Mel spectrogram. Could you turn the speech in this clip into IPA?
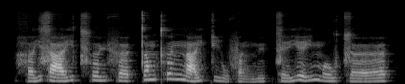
hɐ˨˥jsaː˨˥jt͡sʰɵ˧ɥ fœː˨t̚ t̪ɐ˥mkʰɵ˥nn̪aː˨˥j kiː˨˩wfɐ˨˩ŋmyː˨˥k̚ se˨˥je˨˥jmo˨˧wt͡sœː˨˧

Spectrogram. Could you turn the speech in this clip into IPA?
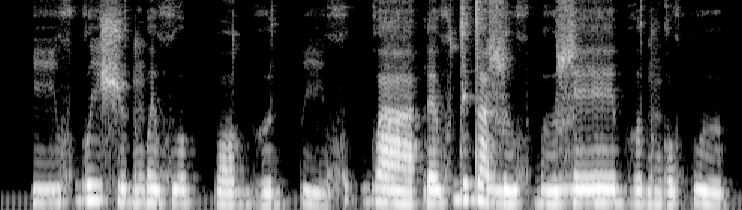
iːxʷɡʷiː ʃɯdŋʷeːxʷɤ pːɔd bʱɯdpːiːxʷ | ɡʷa | ɾɛxʷdeda ɮɯxʷ ɓɯ ɮeː bʱɤdŋɡɔxʷkʷɯ

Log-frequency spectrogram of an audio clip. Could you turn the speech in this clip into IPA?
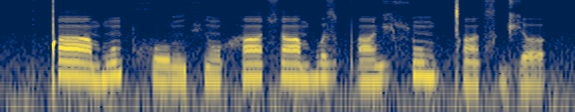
ǃãː˦˨bõ˦p xoː˨ŋçõ˨ hã˦ɬã˦bə˦zpʼã˨˦ʒ ɬũ˦b ǀã˨sd͡ʒɐ˨

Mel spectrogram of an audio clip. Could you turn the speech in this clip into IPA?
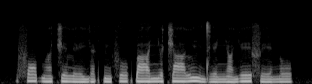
fɔ˦ bã˧t͡ʃe˧leː˨jɛ˨ k͡pĩ˨foː˧k͡paː˧ ɲə˦t͡ʃaː˦ lĩ˦˨ deː˨ɲã˨jeː˦feː˨ no˧

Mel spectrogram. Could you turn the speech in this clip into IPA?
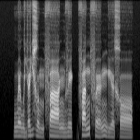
wə˨˩wjə˧˥jɣo˨˩˨m faː˨˩ŋve˨˩k̚fa˧˥n fəː˨˩˦ŋi˨˩ə̯xɔ˨˩

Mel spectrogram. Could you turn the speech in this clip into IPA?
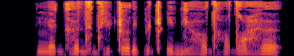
ŋɛɡʱə dɪdʱiʈʊ ɾɪpʲɔʈʔibʲʊ ɦɔdʱædˤi ɦə

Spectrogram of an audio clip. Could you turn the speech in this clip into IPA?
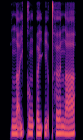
na̰˧˥j ko˧ŋʔə˧j ʔḭ˧˨ə̯t̪ʰəː˧naː˨˦

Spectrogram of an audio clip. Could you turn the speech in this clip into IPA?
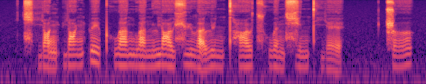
t͡ɕʰjɑ̰˨˩ŋpjɑ˧˥ŋ pe˥˩ɪ̯pʰwä˧˥ n̪wa˧˥nljɑ˥˩ʊ̯ɕy˥ɻä̰˨˩ ly˥˩nt̪ʰɑ˥ʊ̯t͡sʰwə˥˩nɕi˥n t̪ʰjɛ˥˩ | ʈ͡ʂɤ˧˥

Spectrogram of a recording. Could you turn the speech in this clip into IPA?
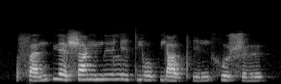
fa˧˥npɥɛ˥˩ʂɑ˥ŋ my˥li˥˧ t̪jo˥˧ʊ̯pjɑ˥˩ʊ̯pʰi˧˥n xu˥˩ ʂɻ̩˥

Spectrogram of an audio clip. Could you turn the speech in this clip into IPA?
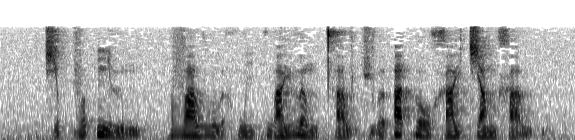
t͡ɕə˨˩p̚və˦˥p̚ɲɨ˨˩m | va˧wlṵ˧˨ə̯hwi˨˦ kwa˨˦jlə˨˩mt̪ʰa˨˩w t͡ɕṵ˧˥ə̯ʔa˦˥t̚lo˨˩ xa˧jt͡ɕa˧mxa̰˧˨wʔ

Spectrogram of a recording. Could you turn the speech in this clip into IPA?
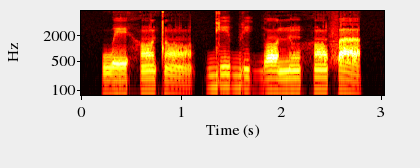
we˨hɔ̃˧tɔ̃˨ | ɡi˦bi˧ ɡ͡bɔ˧nũ˧hɔ̃˦fa˦˨

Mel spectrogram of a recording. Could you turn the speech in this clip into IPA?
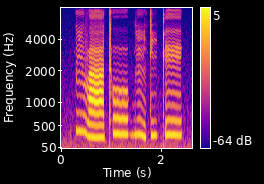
pĩ˦βaː˨tʰoː˦ ɡ͡bĩ˦˨ti˦ kʼe˦

